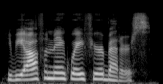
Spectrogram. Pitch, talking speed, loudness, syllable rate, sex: 230 Hz, 330 wpm, -17 LUFS, 6.8 syllables/s, female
